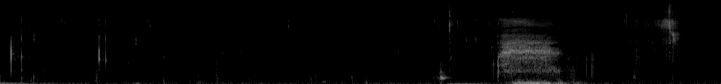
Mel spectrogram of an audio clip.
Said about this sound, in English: You got some chick eating this crab, just breaking all the things, like, and then sort of take it and just like slurp it. They always do the biggest gulps, like the biggest chews.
